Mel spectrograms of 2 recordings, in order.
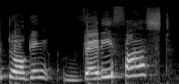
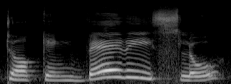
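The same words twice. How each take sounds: First: Higher-pitched, brisker demonstration; fast. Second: Slow, drawn-out words with gaps. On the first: Teacher showing the audience too quick a tempo, fast. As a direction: pick up the pace and lift the pitch. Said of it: "If you're talking very fast". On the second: Teacher showing the audience too slow a tempo, very slow. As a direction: drag each word out. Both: Shown as a demonstration.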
